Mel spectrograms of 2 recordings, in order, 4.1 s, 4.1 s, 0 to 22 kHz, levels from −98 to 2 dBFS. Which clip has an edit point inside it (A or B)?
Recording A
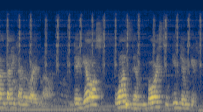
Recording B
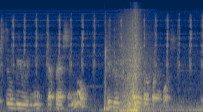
B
